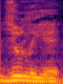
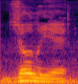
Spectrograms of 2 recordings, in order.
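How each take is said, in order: First: The name sounds like the girl's name Juliet. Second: The name is said as Joliet, not Juliet. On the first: The speaker calls it wrong. "not Juliet" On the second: The speaker calls it right. "I guess that's how you say it"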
